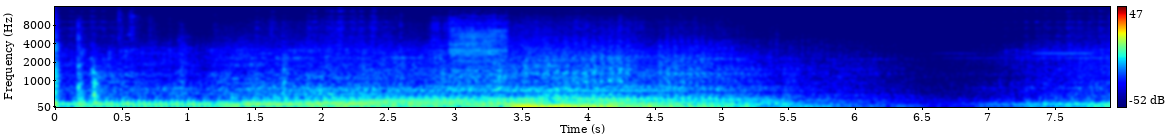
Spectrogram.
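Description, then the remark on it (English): The heavy diesel engine of a combine harvester rumbles, swelling to a loud peak as it passes along a narrow lane in a tight squeeze, its wheels mounting the soil on either side, then fading before the low drone builds again. No one speaks. “Oh my God, so the combine harvester is literally mounting the soil on either side.”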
